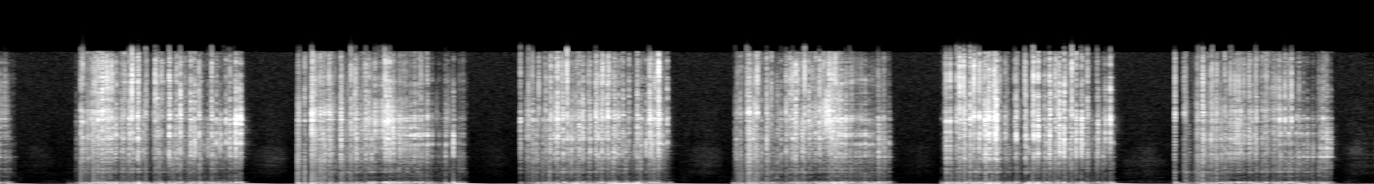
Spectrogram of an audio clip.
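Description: Long nails scratch the hollow metal mesh grille of a large black microphone in six separate bursts of about a second and a half each, divided by brief silences. Each burst is a dense, raspy scraping with a heavy low rumble underneath and a thin bright hiss on top.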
